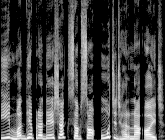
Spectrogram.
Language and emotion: Maithili, neutral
